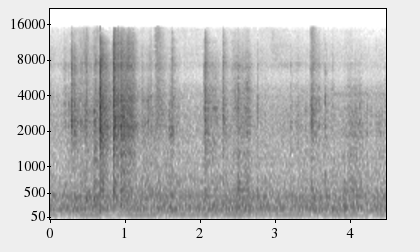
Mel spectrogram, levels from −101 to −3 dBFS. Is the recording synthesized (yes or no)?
no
